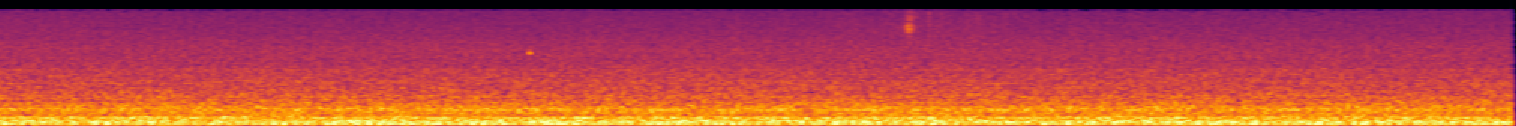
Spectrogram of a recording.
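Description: A steady low hum with a hiss over it, unchanging throughout.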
